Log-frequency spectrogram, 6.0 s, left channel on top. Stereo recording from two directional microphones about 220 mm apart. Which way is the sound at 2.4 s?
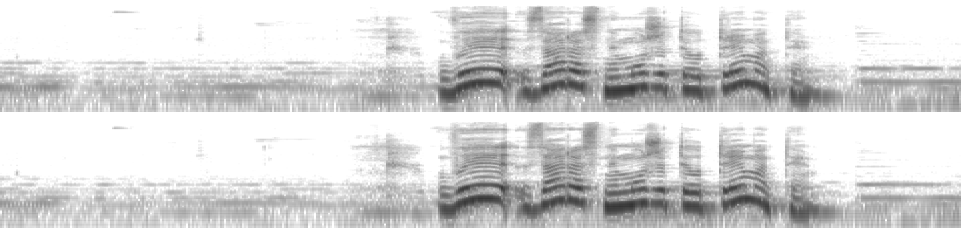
15° right (ahead or behind).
